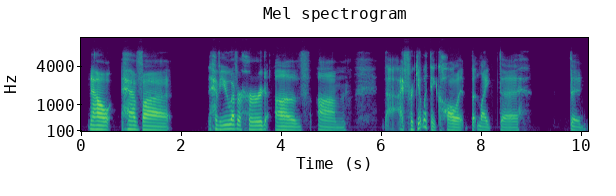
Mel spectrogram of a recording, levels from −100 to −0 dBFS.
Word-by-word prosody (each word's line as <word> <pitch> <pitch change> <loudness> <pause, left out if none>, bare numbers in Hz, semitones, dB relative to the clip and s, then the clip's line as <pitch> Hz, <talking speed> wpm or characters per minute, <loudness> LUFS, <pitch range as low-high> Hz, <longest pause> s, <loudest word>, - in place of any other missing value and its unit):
Now, 140 -2 +7 0.2
have, 145 -3 +1
uh 125 -3 +4 0.8
have 155 -2 0
you 150 +3 0
ever 155 -1 +2
heard 140 +1 0
of, 120 -2 +1 0.3
um, 110 -4 -3 0.8
I - - -4
forget 140 - -3
what 235 -4 -4
they 130 - -4
call 115 0 0
it, - - -5
but - - -5
like 115 -5 -4 0.2
the 105 -2 -5 1.0
the 110 -1 -5
125 Hz, 110 wpm, -28 LUFS, 115-140 Hz, 1.0 s, Now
